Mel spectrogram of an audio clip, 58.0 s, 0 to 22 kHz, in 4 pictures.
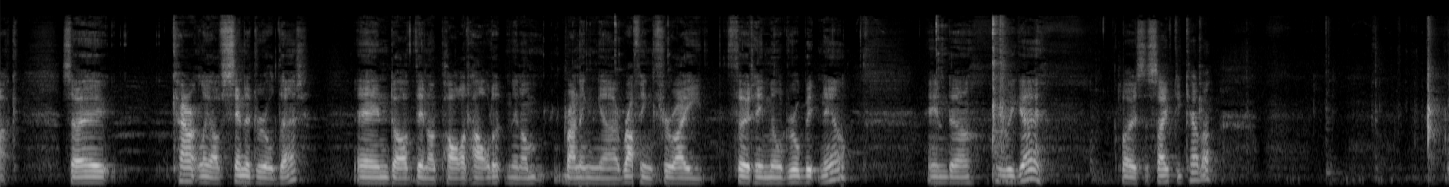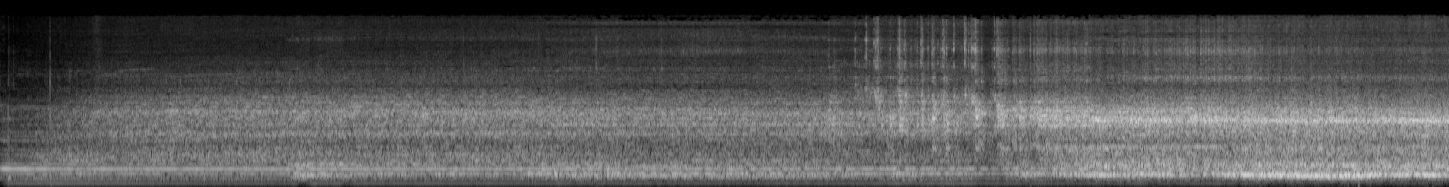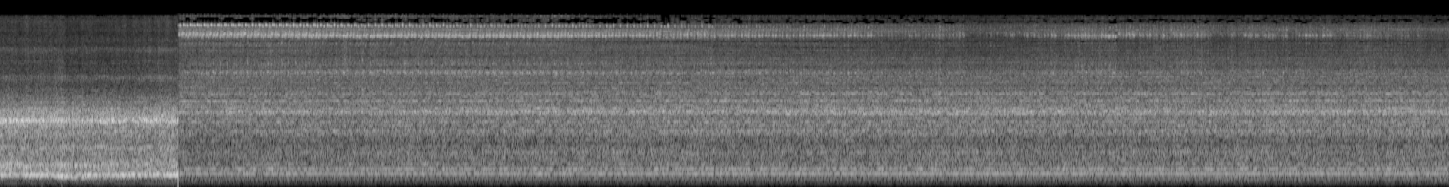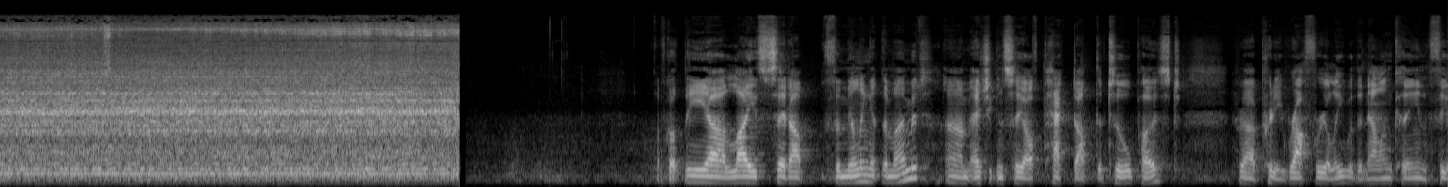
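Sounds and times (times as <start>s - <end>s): lathe tool bit cutting with whine: 14.6s - 48.1s
drill bit cutting aluminium on lathe: 15.8s - 48.1s.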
